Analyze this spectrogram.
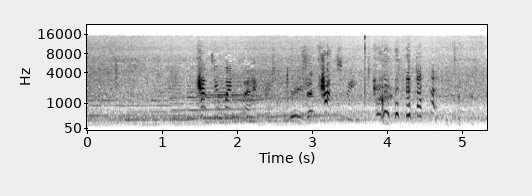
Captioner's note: giggles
